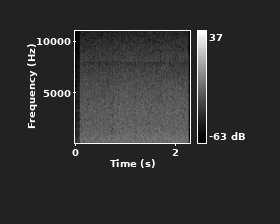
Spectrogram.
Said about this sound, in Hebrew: רעש לבן בגדול הוא רעש שבו כל התדרים אה, מנוגנים בו זמנית. זאת אומרת, מהתדר הכי נמוך ועד התדר הכי גבוה, נוצר לנו בעצם רעש לבן. זה נשמע כמו כביש, זה נשמע כמו, אה, כמו ים.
